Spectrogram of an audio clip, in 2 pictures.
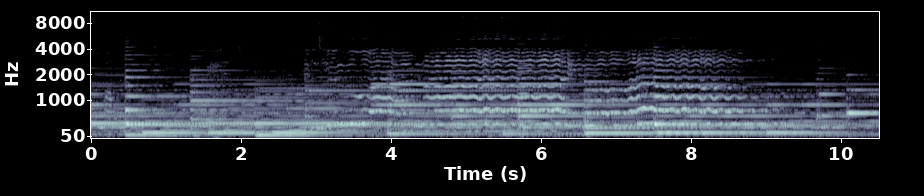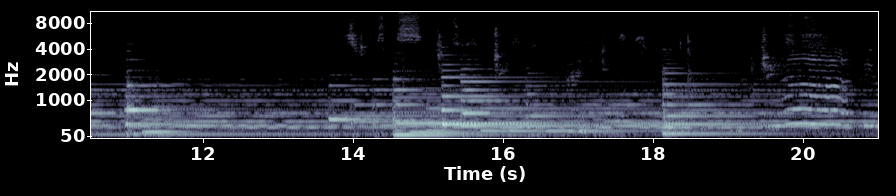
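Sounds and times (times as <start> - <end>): electronic keyboard chords: 0.0 - 21.0
woman singing with vibrato: 2.8 - 9.5, 19.4 - 21.0.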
